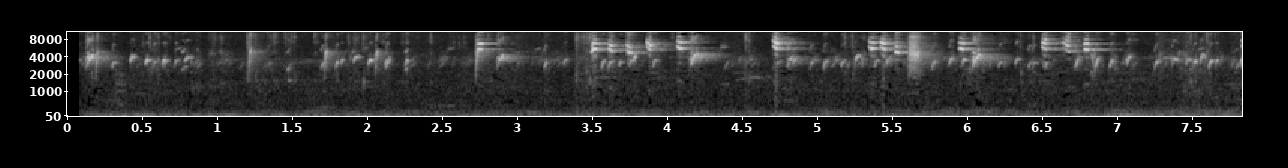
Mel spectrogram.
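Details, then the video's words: European goldfinch singing, kept to stimulate other goldfinches' singing; rapid twittering phrases of buzzy and tinkling high notes in bursts with short pauses, brief low hum beneath. "Highlighting motivating songs for creative goldfinches in simple ways"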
